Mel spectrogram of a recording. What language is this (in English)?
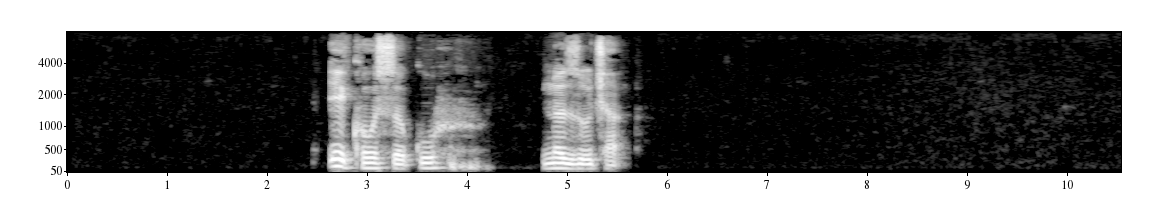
Ghomala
